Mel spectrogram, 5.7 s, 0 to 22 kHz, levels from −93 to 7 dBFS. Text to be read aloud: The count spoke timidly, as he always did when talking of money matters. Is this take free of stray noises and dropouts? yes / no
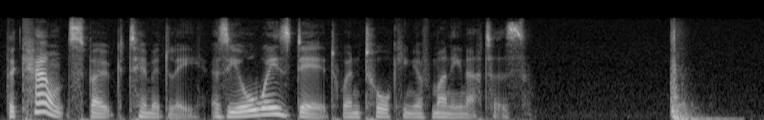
no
